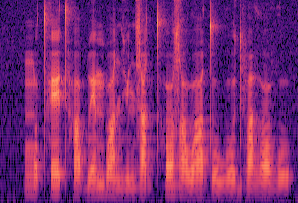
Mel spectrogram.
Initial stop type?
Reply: aspirated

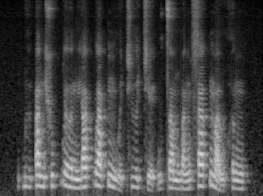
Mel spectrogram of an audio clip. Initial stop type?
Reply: implosive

